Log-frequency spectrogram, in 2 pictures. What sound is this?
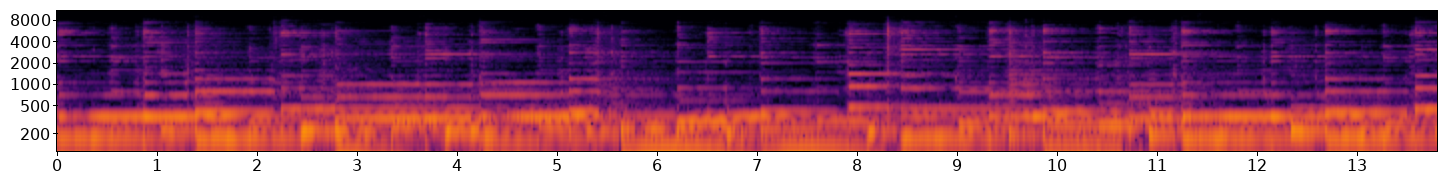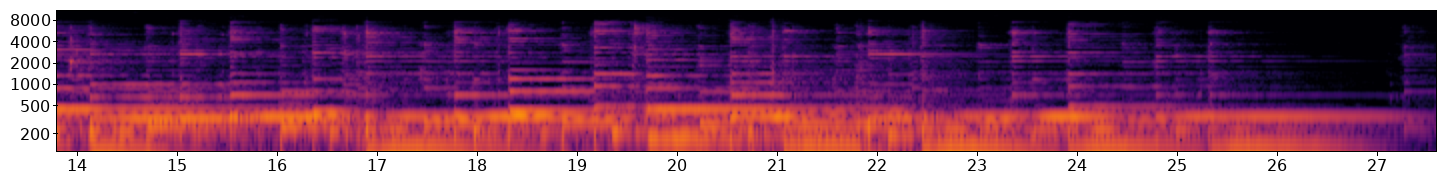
I created this loop with my guitar, 1 track with Reverb effect in Audacity
Take Care,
